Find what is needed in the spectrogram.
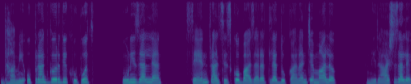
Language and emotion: Goan Konkani, sad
